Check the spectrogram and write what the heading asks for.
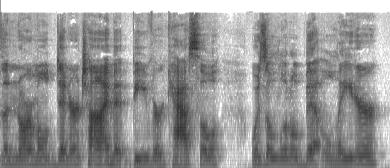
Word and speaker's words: Belvoir: If you are reading the word, you're never going to know that it's pronounced Beaver Castle. And the spelling of this castle is B-E-L-V-O-I-R.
